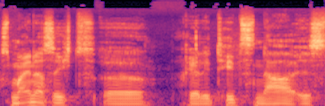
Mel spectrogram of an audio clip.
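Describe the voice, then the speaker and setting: A very deep, low male voice, monotone and flat, at a fairly slow pace. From Bavarian Swabia, Unterallgäu. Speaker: novelist and podcast co-host. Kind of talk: casual chat.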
